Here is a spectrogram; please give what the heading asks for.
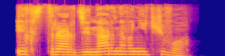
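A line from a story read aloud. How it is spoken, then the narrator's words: Forced, strained. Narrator (Russian): выдавила девушка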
